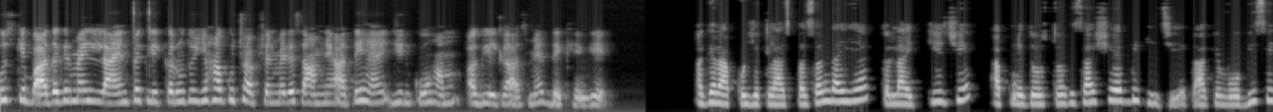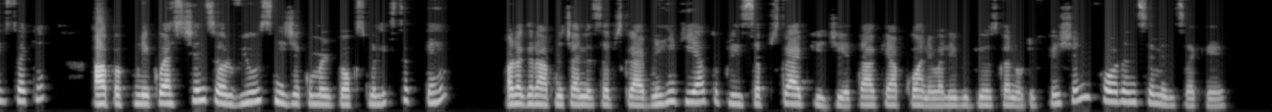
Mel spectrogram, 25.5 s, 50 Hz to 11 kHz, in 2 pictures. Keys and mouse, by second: 0.0 click.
